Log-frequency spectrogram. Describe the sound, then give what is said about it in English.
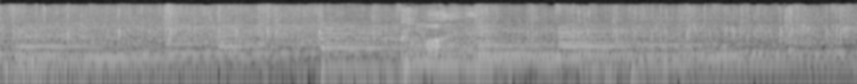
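A church audience gives a standing ovation, clapping steadily and loudly throughout, a dense wash of applause over sustained organ-like music, with a man's voice briefly calling out above it. “Come on, can we give them a standing ovation? Can we clap those hands and give”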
